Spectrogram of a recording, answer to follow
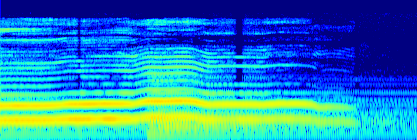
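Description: A young girl's voice holding one long sung note without words, over sustained piano chords. The note wavers slightly and rises a little as a new piano chord comes in, then slides down and fades out near the end.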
